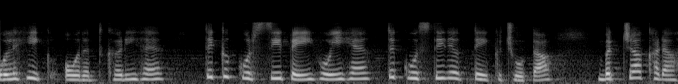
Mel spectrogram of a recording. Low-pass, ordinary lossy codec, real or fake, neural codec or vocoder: 7.2 kHz; none; fake; codec, 16 kHz, 0.3 kbps, FocalCodec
